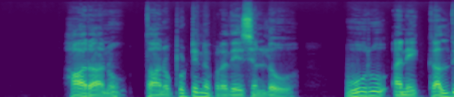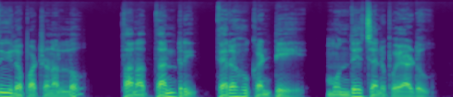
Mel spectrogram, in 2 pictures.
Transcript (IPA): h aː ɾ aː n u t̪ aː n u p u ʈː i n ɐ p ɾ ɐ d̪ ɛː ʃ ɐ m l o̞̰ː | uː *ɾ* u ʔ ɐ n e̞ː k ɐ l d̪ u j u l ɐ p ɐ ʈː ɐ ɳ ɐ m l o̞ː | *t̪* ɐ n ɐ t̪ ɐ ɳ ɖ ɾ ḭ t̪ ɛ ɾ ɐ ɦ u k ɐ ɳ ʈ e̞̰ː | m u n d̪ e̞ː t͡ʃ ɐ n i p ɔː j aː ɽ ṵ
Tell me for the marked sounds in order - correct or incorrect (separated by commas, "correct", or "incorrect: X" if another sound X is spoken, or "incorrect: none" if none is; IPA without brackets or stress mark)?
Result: correct, correct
